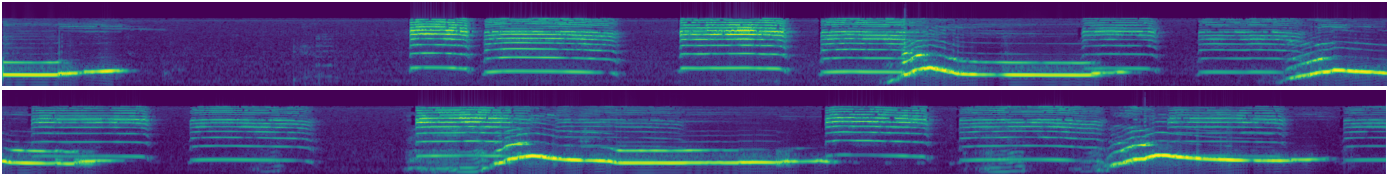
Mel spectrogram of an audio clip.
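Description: An American Staffordshire Terrier howls in wavering, wolf-like notes that swoop up and slide down, broken by short whiny yelps.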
